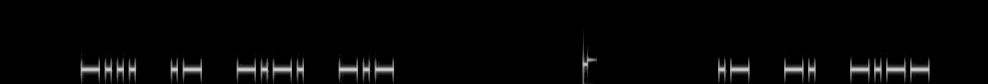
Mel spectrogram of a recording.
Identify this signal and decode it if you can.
Morse code, heard as a keyed tone, about 20 wpm, spaced as for 14 wpm, 700 Hz. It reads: BACK ANY
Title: 2x Character Spacing - Top 200 Words - 20wpm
